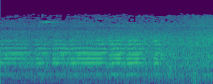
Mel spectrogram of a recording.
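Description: A car horn sounds as a sustained, steady tone held through the whole clip, fairly faint among the road noise.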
